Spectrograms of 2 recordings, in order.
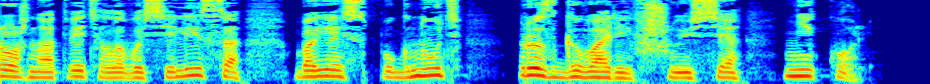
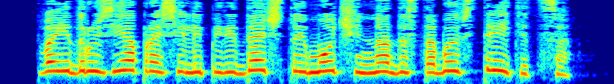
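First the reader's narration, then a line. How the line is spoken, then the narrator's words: Sudden rapid chatter. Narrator (Russian): неожиданно затараторила Николь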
